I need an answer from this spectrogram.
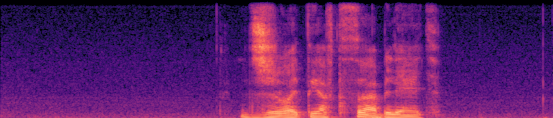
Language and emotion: Russian, angry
